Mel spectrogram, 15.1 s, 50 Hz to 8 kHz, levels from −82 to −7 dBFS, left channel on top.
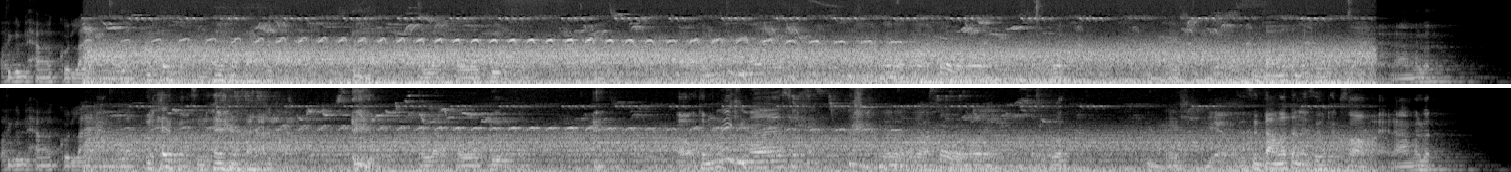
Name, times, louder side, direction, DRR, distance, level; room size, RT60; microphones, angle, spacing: voice 1, 0.0-1.4 3.6-3.7 4.2-5.4 8.8-10.7 11.6-11.9 12.3-12.4, left 1 dB, 15° left, 0.5 m, -29 dB
sound 1, 0.8-13.8, left 6 dB, 85° left, 0.4 m, -24 dB
sound 2, 1.2-10.6, right 3 dB, 85° right, 0.8 m, -40 dB
voice 2, 1.4-3.0 3.5-3.9 5.9-6.2 6.8-9.0 11.5-11.7 12.0-14.3, right 3 dB, 45° right, 0.5 m, -29 dB
15.5 x 7.3 x 3.8 m
head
